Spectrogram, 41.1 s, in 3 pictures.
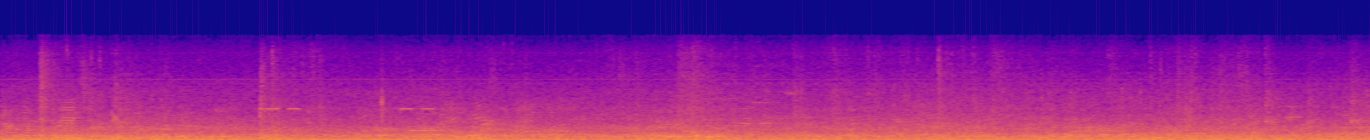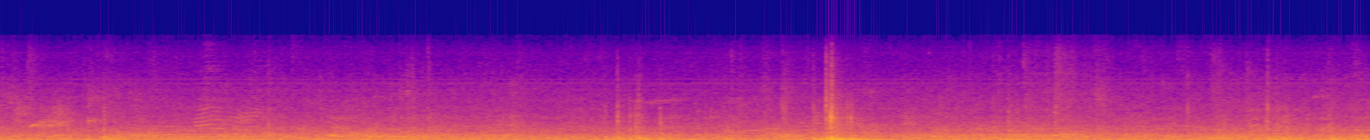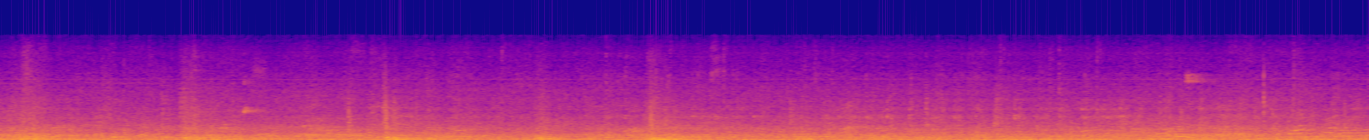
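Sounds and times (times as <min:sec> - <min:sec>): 
crowd walla in an airport terminal: 0:00.0 - 0:41.0
airport security check beeping: 0:02.6 - 0:03.2, 0:03.9 - 0:04.5.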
